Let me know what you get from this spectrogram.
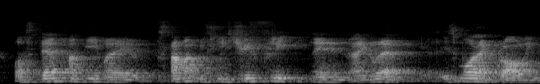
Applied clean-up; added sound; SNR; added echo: none; none; none; reverberation time 0.9 s.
